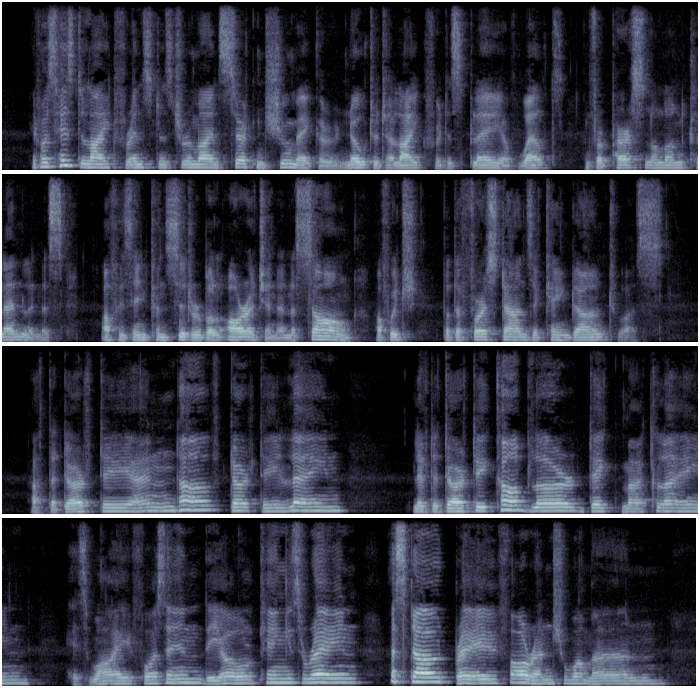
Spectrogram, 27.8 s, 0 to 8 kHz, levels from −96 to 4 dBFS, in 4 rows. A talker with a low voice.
No: medium, 145 Hz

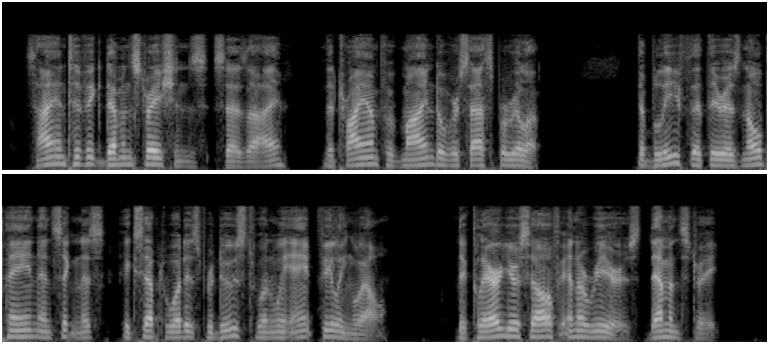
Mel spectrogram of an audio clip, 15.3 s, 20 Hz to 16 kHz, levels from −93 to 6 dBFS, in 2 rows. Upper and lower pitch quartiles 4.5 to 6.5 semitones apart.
No: average, 2.7 semitones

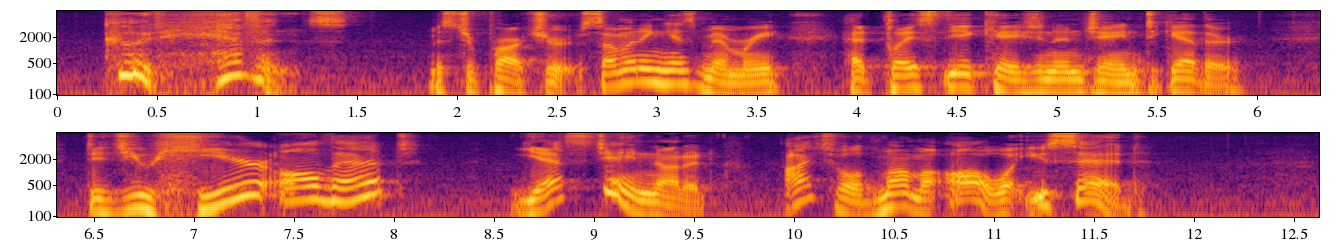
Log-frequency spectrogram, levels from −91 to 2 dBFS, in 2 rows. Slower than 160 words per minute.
Yes: average, 140 wpm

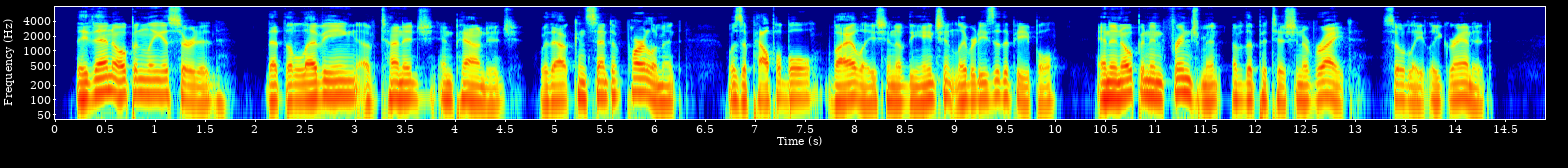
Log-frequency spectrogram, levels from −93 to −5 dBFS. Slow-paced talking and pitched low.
No: average, 155 wpm; low, 105 Hz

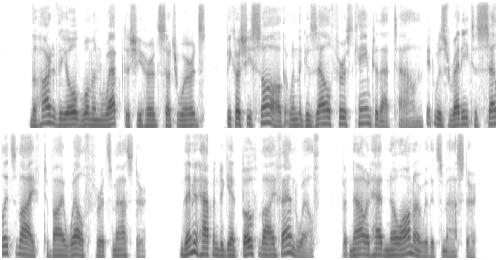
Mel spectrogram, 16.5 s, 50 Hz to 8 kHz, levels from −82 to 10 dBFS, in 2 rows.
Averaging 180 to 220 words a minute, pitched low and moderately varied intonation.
Yes: average, 200 wpm; low, 130 Hz; average, 3.3 semitones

